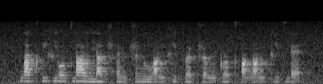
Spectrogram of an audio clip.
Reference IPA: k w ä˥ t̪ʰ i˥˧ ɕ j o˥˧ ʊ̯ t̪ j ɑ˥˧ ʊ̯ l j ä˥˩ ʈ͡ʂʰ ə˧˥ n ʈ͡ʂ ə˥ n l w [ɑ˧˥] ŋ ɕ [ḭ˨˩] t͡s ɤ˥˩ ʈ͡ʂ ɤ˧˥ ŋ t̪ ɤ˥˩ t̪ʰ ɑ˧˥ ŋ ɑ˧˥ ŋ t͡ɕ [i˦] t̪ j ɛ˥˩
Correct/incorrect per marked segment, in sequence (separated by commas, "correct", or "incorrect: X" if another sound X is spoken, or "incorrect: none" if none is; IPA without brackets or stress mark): correct, incorrect: i˥˧, incorrect: i˥˧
